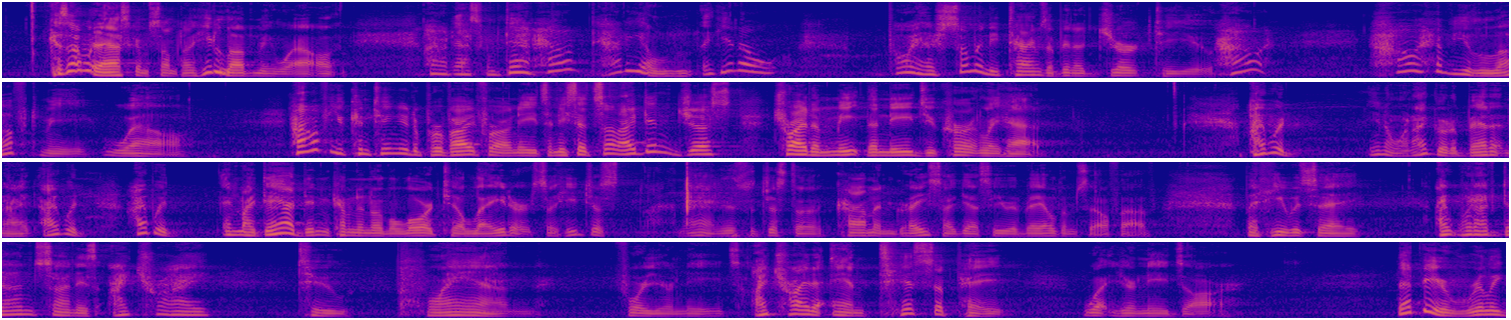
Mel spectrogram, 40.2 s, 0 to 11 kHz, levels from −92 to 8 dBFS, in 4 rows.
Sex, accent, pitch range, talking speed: male, American, 105-165 Hz, 200 wpm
